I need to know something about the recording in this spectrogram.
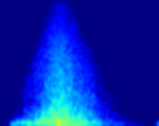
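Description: Whoosh transition sound effect with a low rumble beneath it, swelling to a peak just under a second in and dying away by about a second and a half.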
